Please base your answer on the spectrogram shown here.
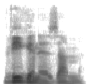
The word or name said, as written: veganism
